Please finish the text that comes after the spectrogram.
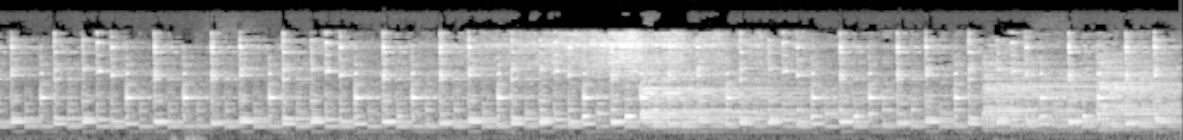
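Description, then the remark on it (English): Video game music, also used as a phone ringtone: a bright, chiming electronic melody plays on its own, with quick repeating plucked notes in a steady, busy rhythm at moderate volume for the whole stretch. “The music for this one is what I have as my ringtone.”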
